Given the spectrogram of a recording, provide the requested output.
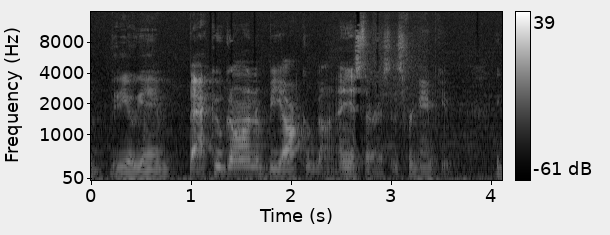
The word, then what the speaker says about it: Byakugan: gone game Byakugan if you were music to Byakugan that's how they say it in the show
